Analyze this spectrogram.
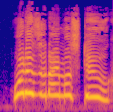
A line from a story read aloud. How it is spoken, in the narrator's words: cried Mrs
